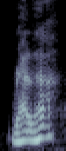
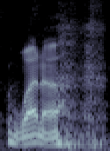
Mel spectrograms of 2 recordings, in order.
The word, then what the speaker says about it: Renner: couldn't pronounce my R's and my L's. Really? Which is bad with the last name Renner. Um, Renner. no, it's Wenna. Michael Wenna.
